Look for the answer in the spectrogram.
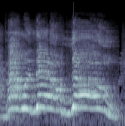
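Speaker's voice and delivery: imitated desperate shout; mock cry of no. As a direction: try to stop her too late. Eve crying out to stop killing.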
